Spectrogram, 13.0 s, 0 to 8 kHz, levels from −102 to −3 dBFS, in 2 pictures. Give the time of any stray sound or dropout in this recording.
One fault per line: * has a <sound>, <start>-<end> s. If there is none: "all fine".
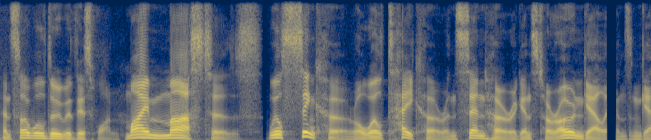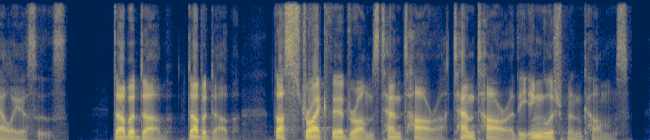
* has a dropout, 6.1-6.2 s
